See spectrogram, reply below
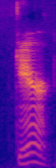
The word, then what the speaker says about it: Gare: Second guy, Danny Gar, not sure if that's really how you pronounce it correctly. Boy, yeah. – Gare, yeah, let's go with Gare.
